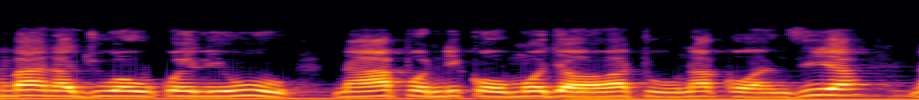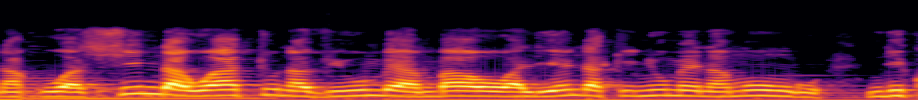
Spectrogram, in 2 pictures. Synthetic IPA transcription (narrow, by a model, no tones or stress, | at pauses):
mbanaʄuaukwɛlihuː | nahapɔndikɔumɔʄawawatuːnakɔanzia | nakuwaʃindawatunaviumbɛambaɔwaliɛndakiɲumɛnamuŋɡu | ndik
